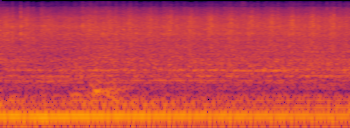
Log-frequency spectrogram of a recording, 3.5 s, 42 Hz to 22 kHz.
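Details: Rebuilt Flathead V8, not started in a couple of weeks, stock cam and crank, standard bore honed, adjustable lifters, original radiator, 12-volt alternator: steady deep even burble at idle, no knocks or misses; running healthy.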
